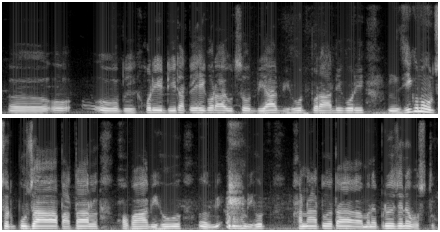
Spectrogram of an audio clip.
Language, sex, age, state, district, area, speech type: Assamese, male, 30-45, Assam, Barpeta, rural, spontaneous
